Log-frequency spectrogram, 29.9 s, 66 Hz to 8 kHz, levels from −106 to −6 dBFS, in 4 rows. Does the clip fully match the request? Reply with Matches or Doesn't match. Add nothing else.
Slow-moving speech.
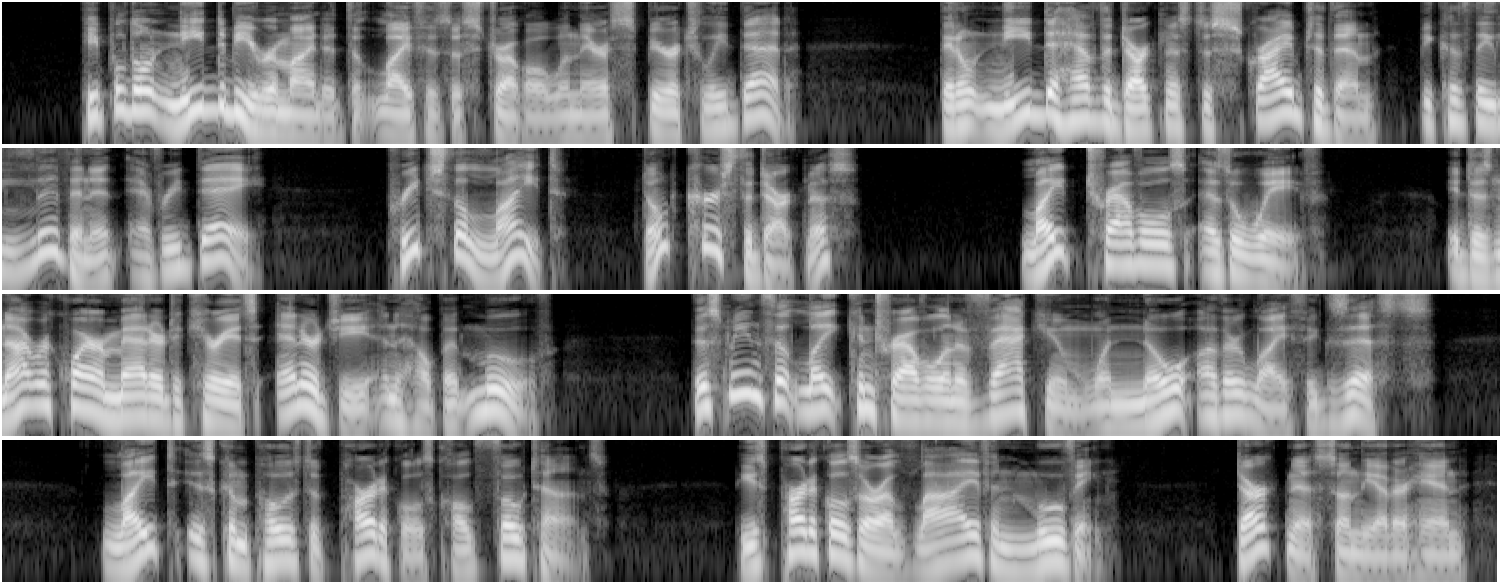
Doesn't match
